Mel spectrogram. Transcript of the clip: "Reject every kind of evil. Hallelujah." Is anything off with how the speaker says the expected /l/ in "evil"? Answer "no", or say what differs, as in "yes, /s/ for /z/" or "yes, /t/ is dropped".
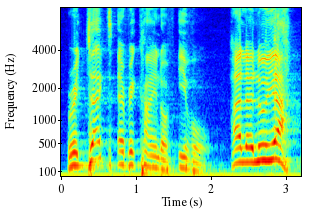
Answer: no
